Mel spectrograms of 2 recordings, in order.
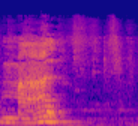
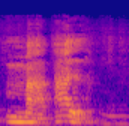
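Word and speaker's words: מעל: La palabra excelencia en hebreo es la palabra Maal. Qué curioso, ¿no? En español se oye mal. La palabra es Maal, con acento en la segunda A.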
